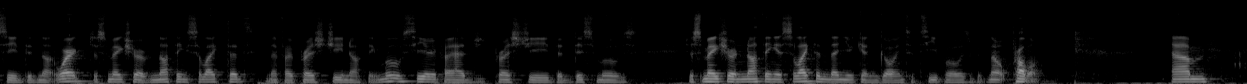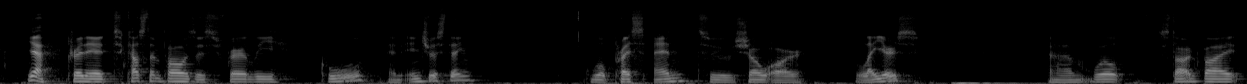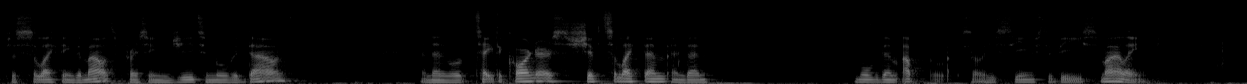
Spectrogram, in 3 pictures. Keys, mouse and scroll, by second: 0.9 right drag, 1.6 right click, 1.7 right click, 1.9 right click, 2.1 right click, 2.3 right click, 2.5 g, 4.0 right click, 4.6 g, 6.6 right click, 7.6 click, 8.0 click, 12.3 scroll up 4, 12.8-13.6 shift+middle drag, 13.6-14.2 scroll up 3, 14.2-14.7 shift+middle drag, 14.7-15.5 scroll up 3, 15.5 n, 16.3-16.6 shift+middle drag, 17.1 middle click, 17.3-18.7 middle drag, 18.7 b, 20.2 n, 20.6 n, 21.1 n, 21.6 n, 22.3-22.8 scroll down 1, 22.8-23.9 scroll down 1, 23.9 shift+middle click, 24.4-25.2 scroll up 1, 25.5 right click, 26.0 g, 28.5-29.9 shift+middle drag, 29.9 right click, 31.0 shift+right click, 31.6 middle click, 31.6 scroll up 2, 31.9 g, 33.9 g, 36.4-37.4 middle drag.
